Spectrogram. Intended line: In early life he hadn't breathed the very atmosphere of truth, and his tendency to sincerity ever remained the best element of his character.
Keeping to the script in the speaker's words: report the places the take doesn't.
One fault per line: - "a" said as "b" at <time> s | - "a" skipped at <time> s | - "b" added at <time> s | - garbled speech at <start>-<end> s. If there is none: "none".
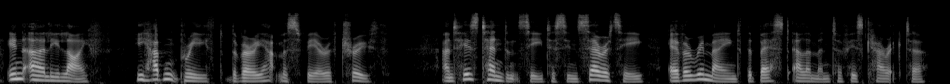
none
